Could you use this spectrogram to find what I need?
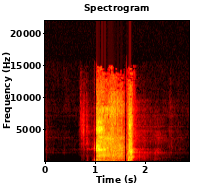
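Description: A car slams into a body with a heavy thud.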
